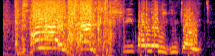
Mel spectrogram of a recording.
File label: korean guy raging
